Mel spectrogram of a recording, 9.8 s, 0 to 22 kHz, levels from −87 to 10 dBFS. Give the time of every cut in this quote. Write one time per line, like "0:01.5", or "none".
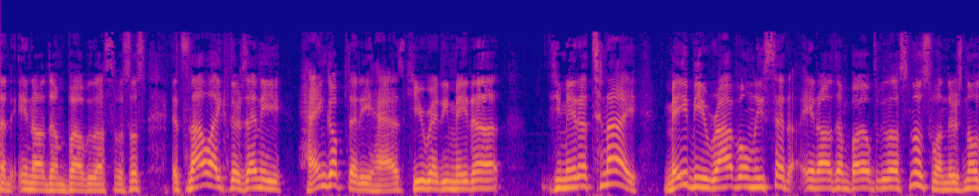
0:04.0
0:08.7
